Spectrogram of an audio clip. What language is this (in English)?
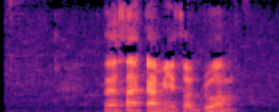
Thai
